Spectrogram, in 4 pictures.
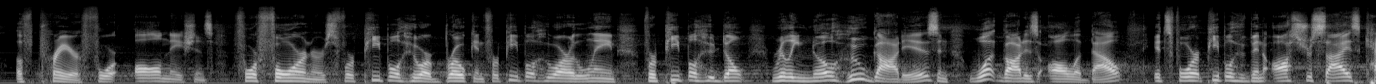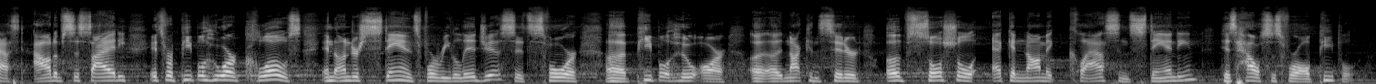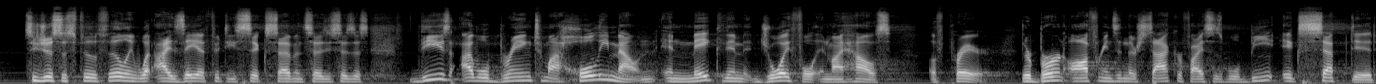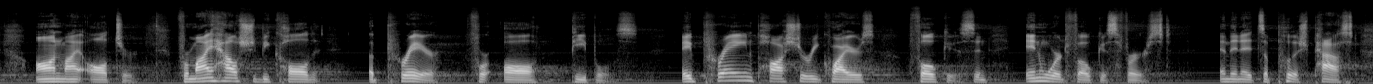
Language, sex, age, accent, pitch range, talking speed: English, male, 20-39, American, 125-175 Hz, 155 wpm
